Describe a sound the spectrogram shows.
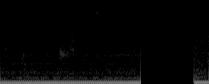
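A pen scratches lightly on paper.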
